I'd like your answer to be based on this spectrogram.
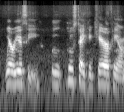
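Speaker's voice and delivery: ordinary talk, nothing marked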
